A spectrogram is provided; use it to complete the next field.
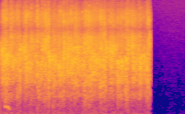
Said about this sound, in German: Applaus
